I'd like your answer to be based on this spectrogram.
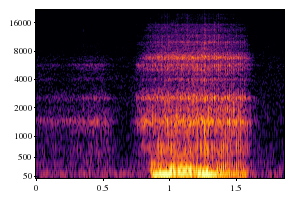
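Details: Real-time overnight recording of a woman sleeping, part of a four-hour recording, no talking: one short, low, rattling snore lasting under a second on a breath in; ordinary snoring during sleep.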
